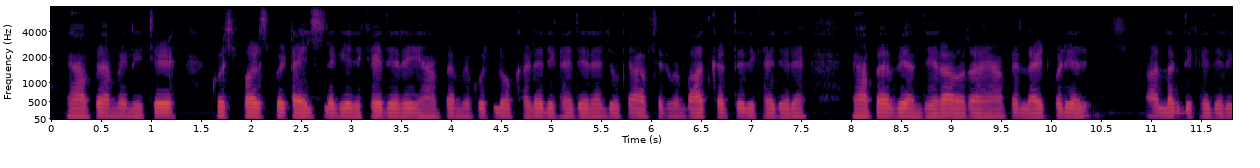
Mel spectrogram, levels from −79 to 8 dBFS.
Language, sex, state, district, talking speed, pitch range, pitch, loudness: Hindi, male, Uttar Pradesh, Muzaffarnagar, 260 wpm, 105-110 Hz, 110 Hz, -37 LUFS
